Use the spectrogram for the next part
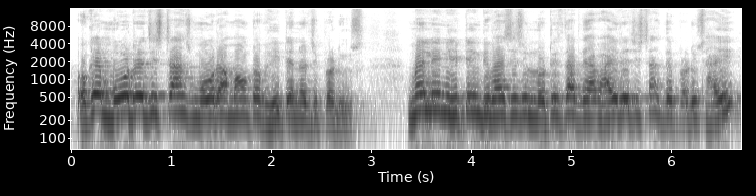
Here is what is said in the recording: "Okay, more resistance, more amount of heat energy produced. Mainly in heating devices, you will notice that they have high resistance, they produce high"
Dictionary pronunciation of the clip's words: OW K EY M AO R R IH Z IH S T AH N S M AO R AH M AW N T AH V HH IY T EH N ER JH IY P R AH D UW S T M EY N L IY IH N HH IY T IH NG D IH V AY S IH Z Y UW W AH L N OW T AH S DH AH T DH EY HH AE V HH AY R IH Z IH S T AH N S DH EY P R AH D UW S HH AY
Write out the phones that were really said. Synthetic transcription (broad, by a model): OW K EY M AO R R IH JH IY S T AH N S M AO R AH M AW N T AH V HH IY T EH N ER JH IY P R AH D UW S M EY L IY N HH IY T IH NG D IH B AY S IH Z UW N N OW T AH S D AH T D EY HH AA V HH AY R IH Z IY S T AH N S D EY P R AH D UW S HH AY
